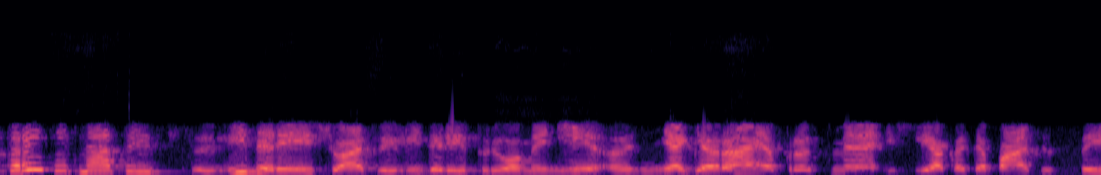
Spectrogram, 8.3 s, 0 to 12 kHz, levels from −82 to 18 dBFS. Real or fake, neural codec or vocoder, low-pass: real; none; 9.9 kHz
